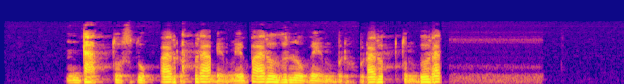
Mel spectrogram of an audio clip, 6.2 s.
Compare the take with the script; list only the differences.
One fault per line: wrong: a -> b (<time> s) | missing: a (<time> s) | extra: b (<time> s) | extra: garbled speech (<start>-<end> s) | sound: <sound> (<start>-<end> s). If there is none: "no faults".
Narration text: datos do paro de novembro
extra: garbled speech (1.6-2.5 s)
extra: garbled speech (3.6-4.4 s)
